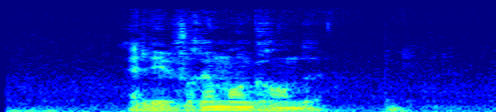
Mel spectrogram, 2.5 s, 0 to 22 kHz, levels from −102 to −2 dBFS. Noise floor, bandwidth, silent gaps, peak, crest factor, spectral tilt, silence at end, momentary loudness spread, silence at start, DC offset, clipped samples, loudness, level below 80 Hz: -66 dBFS; 15.5 kHz; none; -28 dBFS; 16 dB; -7.5 dB/octave; 0.45 s; 21 LU; 0.05 s; under 0.1%; under 0.1%; -44 LUFS; -56 dBFS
